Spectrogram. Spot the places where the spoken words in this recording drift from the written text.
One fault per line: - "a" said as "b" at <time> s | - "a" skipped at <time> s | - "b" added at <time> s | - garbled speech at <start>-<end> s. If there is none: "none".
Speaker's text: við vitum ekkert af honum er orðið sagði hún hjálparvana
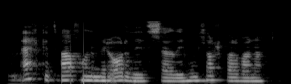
none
